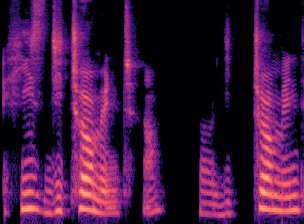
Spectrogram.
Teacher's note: On va accentuer sur la deuxième syllabe.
